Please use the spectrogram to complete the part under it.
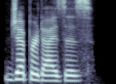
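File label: "jeopardizes", American English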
